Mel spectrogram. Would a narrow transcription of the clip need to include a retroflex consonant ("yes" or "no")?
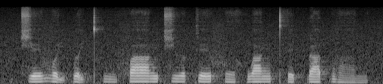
no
